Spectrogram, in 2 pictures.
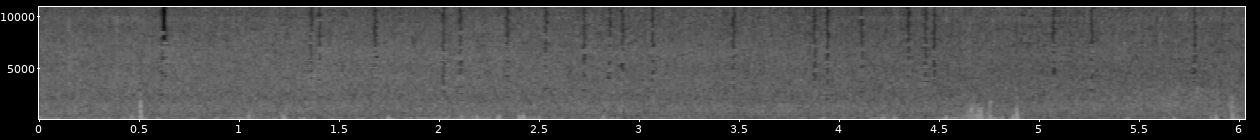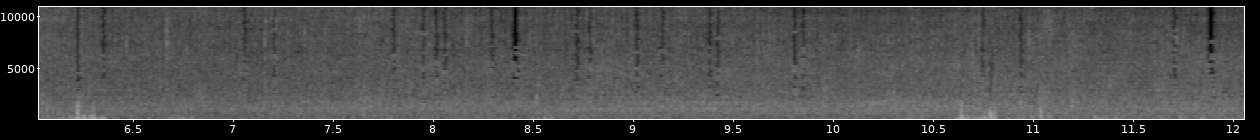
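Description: Wind buffeting an action camera's microphone while riding a bicycle, a steady low rumble with a few brief louder thumps or gusts about five, six and eleven seconds in.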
